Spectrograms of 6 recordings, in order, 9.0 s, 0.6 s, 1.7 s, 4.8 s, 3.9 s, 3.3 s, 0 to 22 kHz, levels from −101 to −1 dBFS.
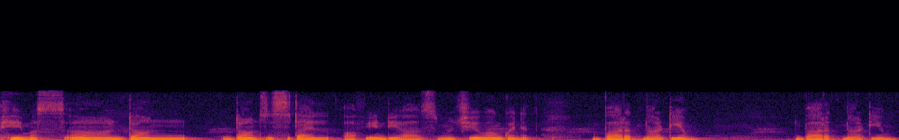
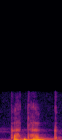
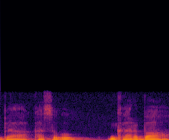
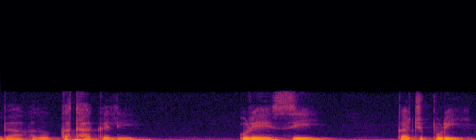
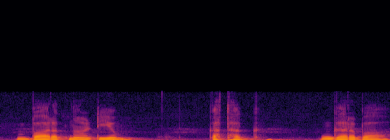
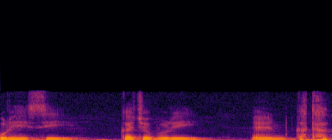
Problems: none marked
